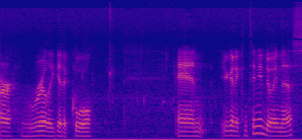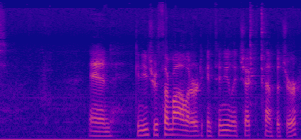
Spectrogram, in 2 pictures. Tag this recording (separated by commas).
Speech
